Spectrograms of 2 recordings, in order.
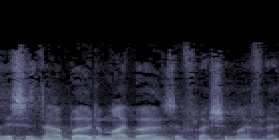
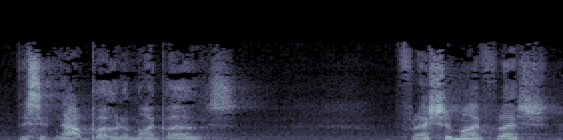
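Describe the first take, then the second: First: It is said in a quiet, measured way. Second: It is said with excited exuberance.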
